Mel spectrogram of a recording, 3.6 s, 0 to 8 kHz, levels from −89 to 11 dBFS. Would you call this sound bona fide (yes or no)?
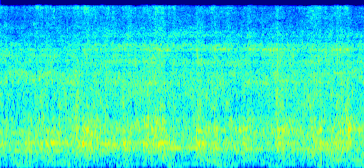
no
